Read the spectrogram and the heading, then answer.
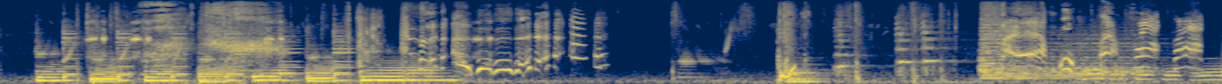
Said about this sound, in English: Frog!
